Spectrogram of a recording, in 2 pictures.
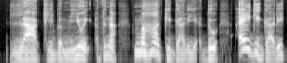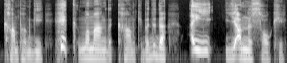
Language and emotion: Manipuri, angry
